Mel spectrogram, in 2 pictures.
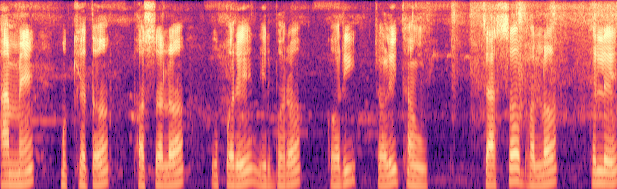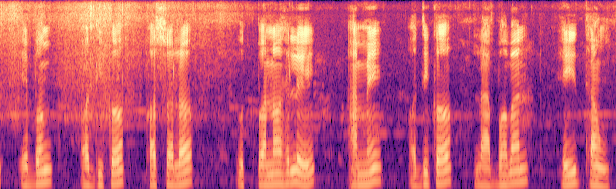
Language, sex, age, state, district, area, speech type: Odia, female, 45-60, Odisha, Kendujhar, urban, spontaneous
